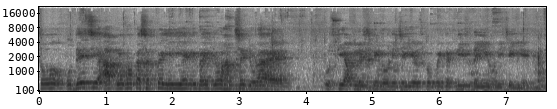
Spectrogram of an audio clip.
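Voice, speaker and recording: A man with a high pitch and ordinary pitch variation is heard through noticeable background noise and audible room echo. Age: 80s+. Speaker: elder speaker at an institution event. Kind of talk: public speech.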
